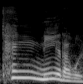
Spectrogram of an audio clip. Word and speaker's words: 탱리: 저거를 탱리라고 읽습니다. 탱리. 탱그리의 고대 발음이 탱리예요.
